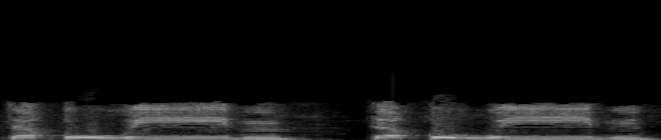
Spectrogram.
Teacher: جیسے یہاں پہ تقویب تقویب، تو اس میں بھی آپ دیکھیں جو فائٹنگ ہو رہی ہے، تباعد ہو رہا ہے، وہ کس چیز کا ہو رہا ہے، ڈیپسٹ پارٹ آف ٹنگ اور سافٹ پیلٹ کا قوف میں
